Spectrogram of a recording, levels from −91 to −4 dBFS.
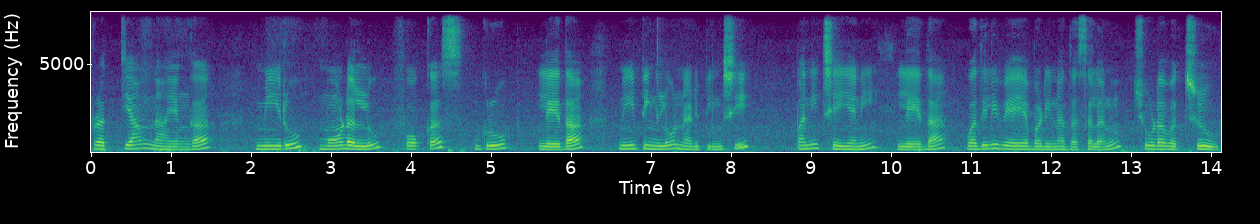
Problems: constant background noise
